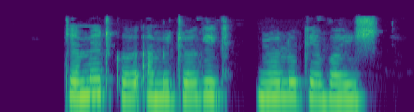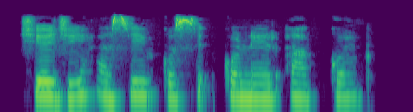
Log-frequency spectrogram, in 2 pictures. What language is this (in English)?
Kalenjin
